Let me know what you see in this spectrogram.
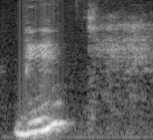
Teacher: Lips staying for U, and the inside of the mouth we say I.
